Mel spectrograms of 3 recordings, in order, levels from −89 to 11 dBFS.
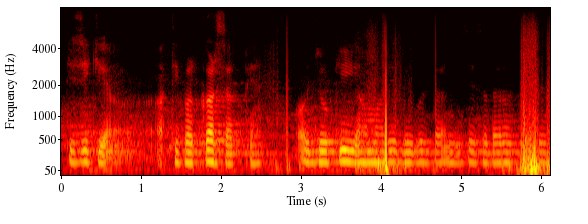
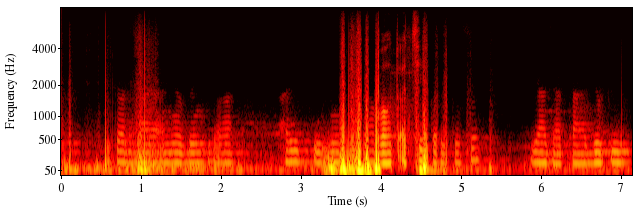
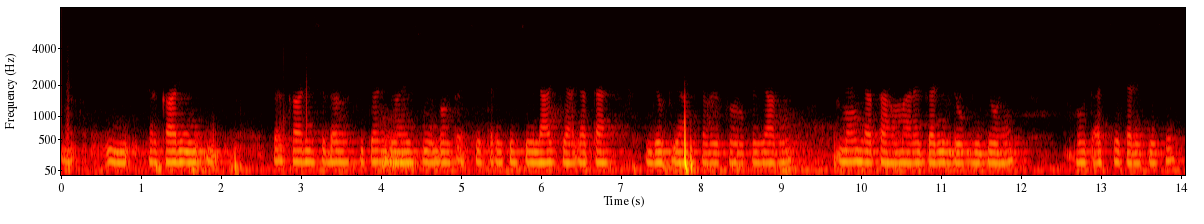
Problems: low volume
